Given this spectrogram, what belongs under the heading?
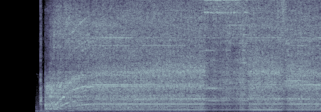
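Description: A power saw on a sliding table cuts through wooden baseboard trim, starting abruptly and holding one loud, steady whine with a constant tone throughout, heard close up with no talking.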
